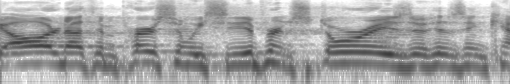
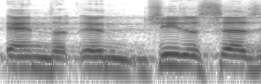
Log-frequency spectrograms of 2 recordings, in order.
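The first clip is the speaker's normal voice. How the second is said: usual speaking voice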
